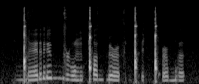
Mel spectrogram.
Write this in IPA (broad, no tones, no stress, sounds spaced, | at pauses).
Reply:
ɡ͡ǃ ɛ r y b d ɹ o m ǃ ɔ d ɗ ə˞ θ ǃʼ ɪ ǃʼ ə˞ b ə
